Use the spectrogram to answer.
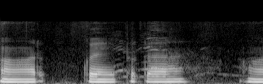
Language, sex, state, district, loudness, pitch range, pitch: Garhwali, male, Uttarakhand, Uttarkashi, -15 LUFS, 115-125 Hz, 120 Hz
